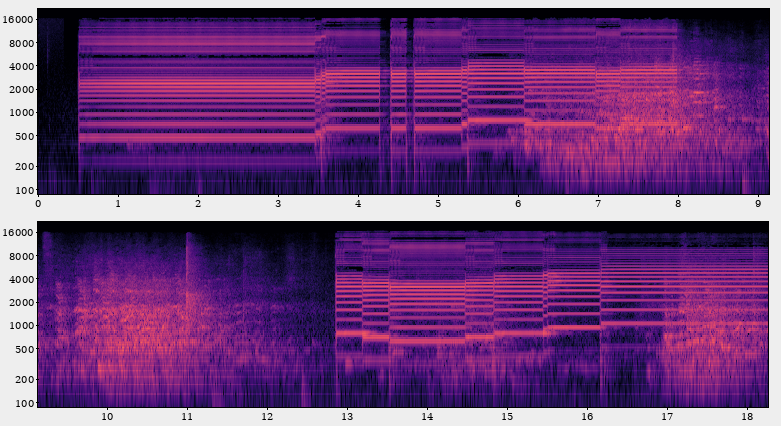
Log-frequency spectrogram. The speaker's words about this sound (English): he plays Auld Lang Syne on something. You never really get a good look at the surface of it. It appears to be some sort of older electronic device that he uses a stylus with to produce fixed tones that change as he slides the stylus.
